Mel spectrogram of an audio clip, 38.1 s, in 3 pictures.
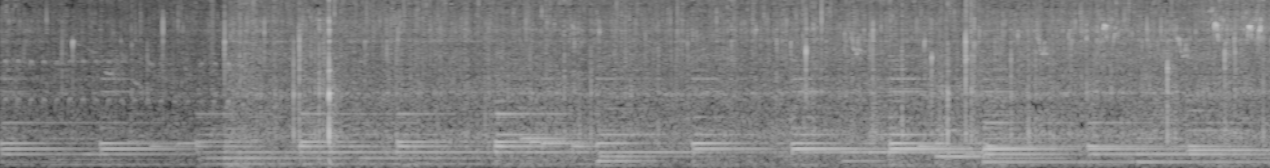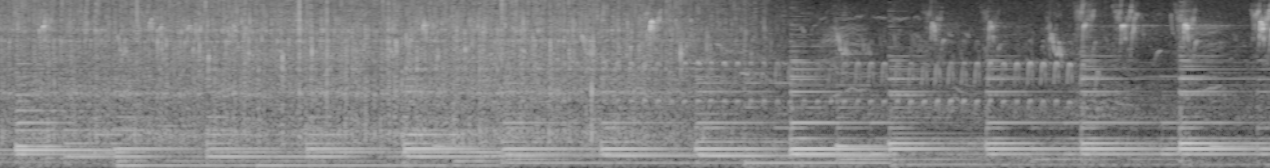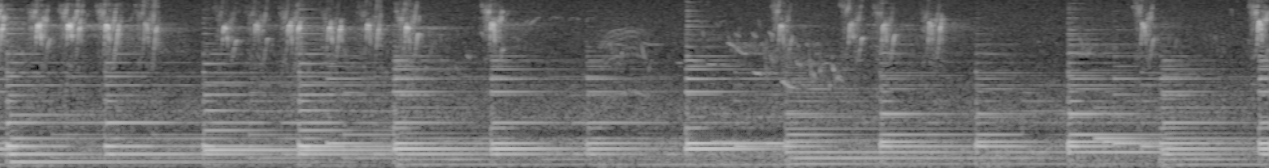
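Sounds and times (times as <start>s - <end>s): onions sizzling in a pan: 0.0s - 20.5s
gentle melody of held notes: 0.0s - 38.0s.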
